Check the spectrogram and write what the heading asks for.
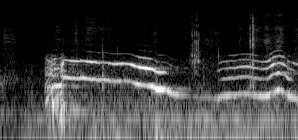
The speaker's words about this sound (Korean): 여우 울음소리 한 번 더 들려주세요.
